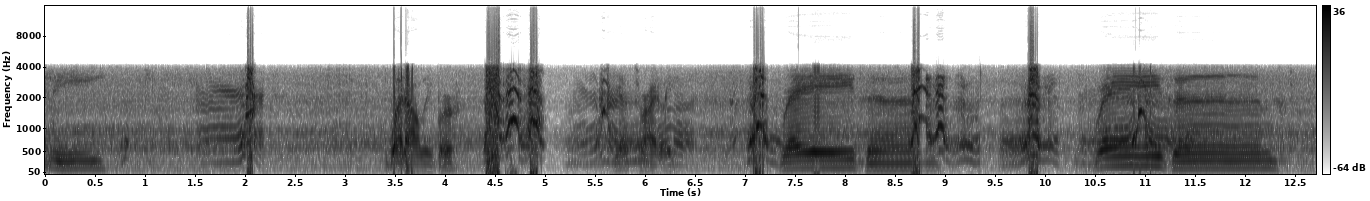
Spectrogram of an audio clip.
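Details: Puppies playing indoors give high, wavering whines and short yips in scattered bursts, with sharp clicks and knocks between them.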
